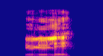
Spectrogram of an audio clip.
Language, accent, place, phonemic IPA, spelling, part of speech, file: French, France, Lyon, /y.ly.le/, ululer, verb, LL-Q150 (fra)-ululer.wav
- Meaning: to hoot (to make the cry of an owl)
